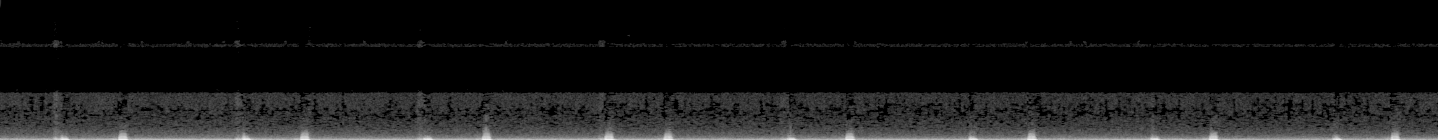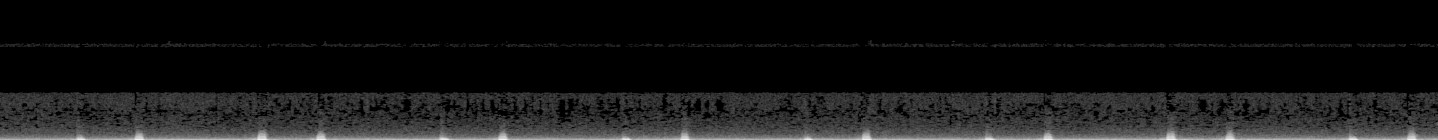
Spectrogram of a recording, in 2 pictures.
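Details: Teaching heart auscultation recording on the first heart sound: complete heart block with a variable first heart sound.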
